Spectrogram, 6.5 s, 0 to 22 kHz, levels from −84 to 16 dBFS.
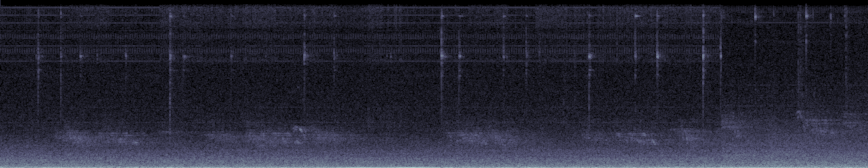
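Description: From 5.41 s to the end at 6.51 s, a section at the wrong speed runs about 1.36 times too fast, lifting pitch around five semitones, likely from playback against a mismatched clock. The sounds turn brighter and hurried; a spectrogram shows every feature jumping upward, with events squeezed closer together in time.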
